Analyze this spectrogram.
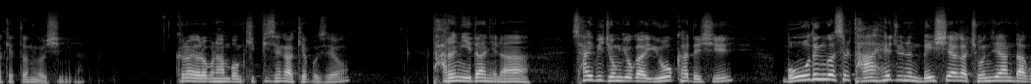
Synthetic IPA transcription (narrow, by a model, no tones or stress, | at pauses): kʰe̞t̚t͈ʌnɡʌɕʰimɲḭda | kɯɾʌjʌɾʌbunhambʌnkipʰis̬ʰe̞ŋɡakʰe̞bos̬ʰe̞jo̰ | taɾɯnidaɲina | sʰaibid͡ʑoŋɡjoɡajuokʰadɯɕʰi | modɯnɡʌsʰɯɭtaɦe̞d͡ʑunɯnme̞ɕʰiaɡat͡ɕond͡ʑe̞ɦandaɡ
